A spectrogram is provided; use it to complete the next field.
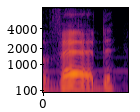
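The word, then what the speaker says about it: עֶבֶד: but it's it's pronounced the B sometimes it's pronounced as a V so it's a vet and basically that means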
